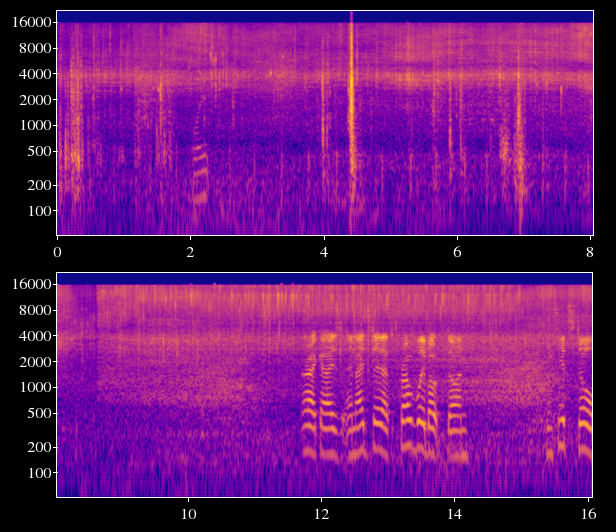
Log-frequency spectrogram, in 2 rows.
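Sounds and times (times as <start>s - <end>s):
fish sizzling in a frying pan: 0.0s - 16.0s.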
